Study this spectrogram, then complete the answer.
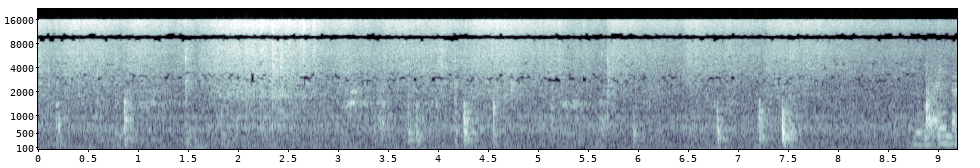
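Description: Chopped garlic stir-fried in a pan gives a steady, close sizzling hiss, broken by scraping knocks from the stirring utensil.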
